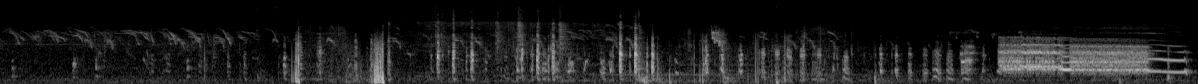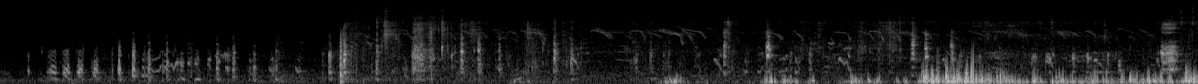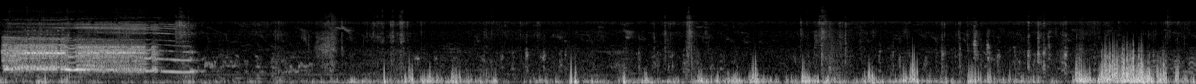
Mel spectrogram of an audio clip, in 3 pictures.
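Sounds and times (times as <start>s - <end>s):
hens clucking: 0.0s - 35.9s
roosters crowing: 9.4s - 12.0s, 21.1s - 28.8s.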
